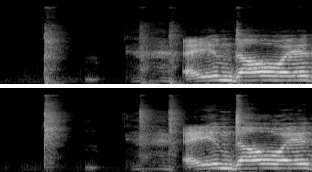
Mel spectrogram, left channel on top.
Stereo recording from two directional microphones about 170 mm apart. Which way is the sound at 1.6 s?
45° right (ahead or behind).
